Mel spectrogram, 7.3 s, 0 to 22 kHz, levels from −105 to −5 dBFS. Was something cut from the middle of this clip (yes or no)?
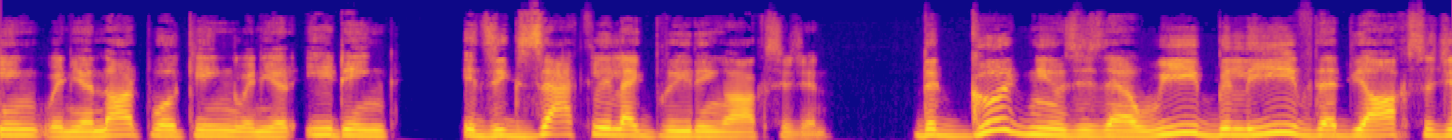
yes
